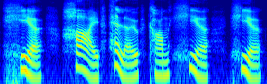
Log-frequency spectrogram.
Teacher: Some of you, depending on your language, might constrict the H, but we don't do that in English. We make it nice and aspirated. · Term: aspirate H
